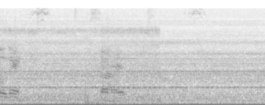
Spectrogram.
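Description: A steady low hum with a thin constant tone above it, and faint snatches of a voice at the start and around the middle.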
